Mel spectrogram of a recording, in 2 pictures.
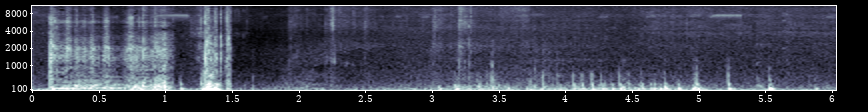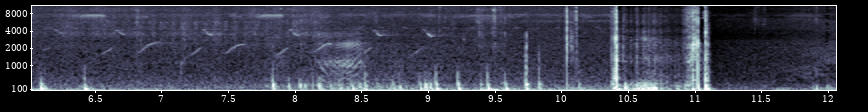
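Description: Tall grass rustling and knocking as a hand gropes in it for a landed bass. There are sharp knocks in the first second or so and again near the end, a low rumble of movement throughout, and a few faint short rising chirps in the middle.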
